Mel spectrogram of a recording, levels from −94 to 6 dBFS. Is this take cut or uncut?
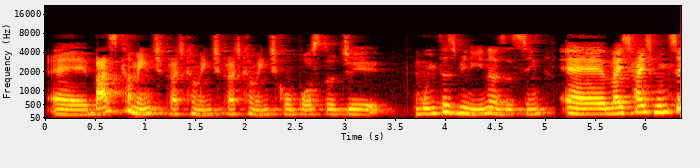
cut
